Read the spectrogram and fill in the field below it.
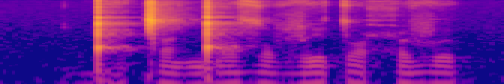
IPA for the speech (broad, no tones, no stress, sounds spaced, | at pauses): ɡ͡ǃ ɜ ǀ a ŋ͡ǃ i zˤ y v e t ɔ ħ ʏ v ə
